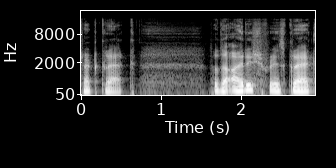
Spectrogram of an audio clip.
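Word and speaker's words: craic: ignorants like me so it says it is pronounced at crack so the Irish phrase crack is a term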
